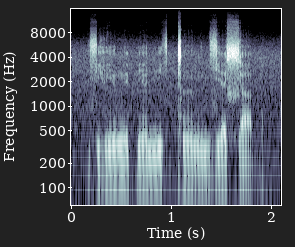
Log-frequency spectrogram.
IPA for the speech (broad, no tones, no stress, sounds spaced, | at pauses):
sʲ ə vʲ ə̃ː ŋ ɛ pʲ ã nʲ ə̃ː sʲ ǀ ə̃ː ŋ ə nʲ zʲ a ɕ a p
